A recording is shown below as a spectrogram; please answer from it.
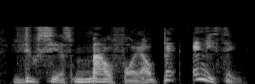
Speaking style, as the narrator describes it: said Harry in a low, furious voice

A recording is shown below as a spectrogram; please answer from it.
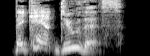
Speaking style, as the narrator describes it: Zach shouted over the chatter buzzing around us

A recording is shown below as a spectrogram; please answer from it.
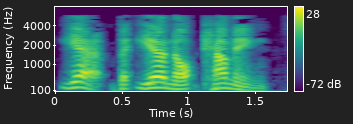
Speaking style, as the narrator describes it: said Ron angrily

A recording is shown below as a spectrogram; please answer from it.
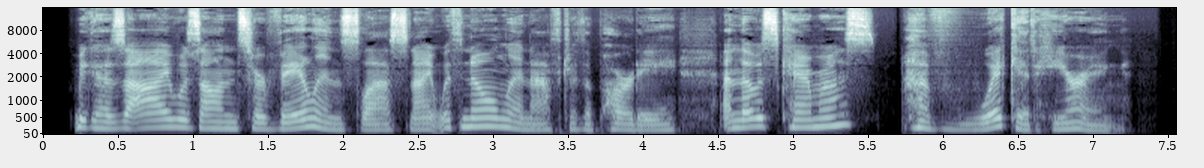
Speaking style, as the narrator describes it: Addie chuckled

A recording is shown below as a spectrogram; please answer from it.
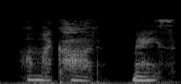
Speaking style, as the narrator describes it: I murmured in disbelief

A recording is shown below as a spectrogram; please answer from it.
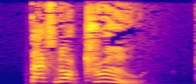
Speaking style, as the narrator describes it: Johnny shouted

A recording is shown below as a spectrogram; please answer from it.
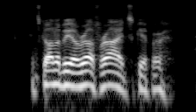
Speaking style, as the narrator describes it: Hathaway said flatly

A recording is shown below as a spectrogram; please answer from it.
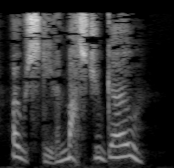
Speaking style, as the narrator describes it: cried Sophie

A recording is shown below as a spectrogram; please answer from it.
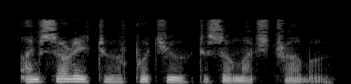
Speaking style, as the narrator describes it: Nakata murmured vaguely

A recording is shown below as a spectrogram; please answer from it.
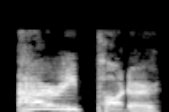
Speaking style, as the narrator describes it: bellowed Hagrid

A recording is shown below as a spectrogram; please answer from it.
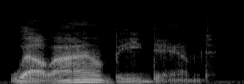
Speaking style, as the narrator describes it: mumbled General Dreidel

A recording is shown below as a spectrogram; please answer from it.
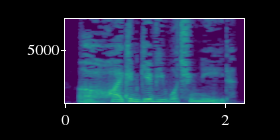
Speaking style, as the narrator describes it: Preppy growled

